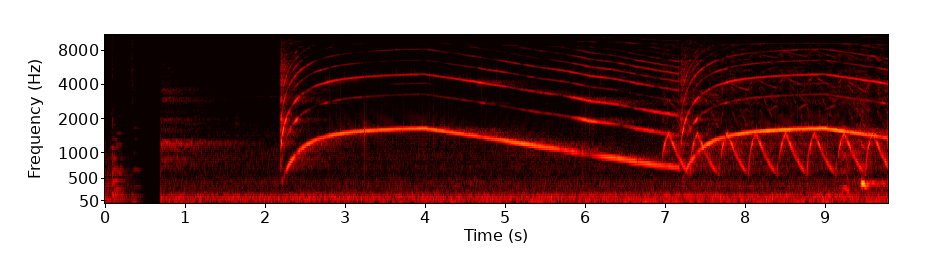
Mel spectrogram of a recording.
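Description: Electronic siren: a wail that rises and then slowly falls, followed by a second wail with a fast yelping warble over it, about three sweeps a second.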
